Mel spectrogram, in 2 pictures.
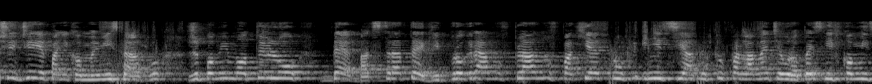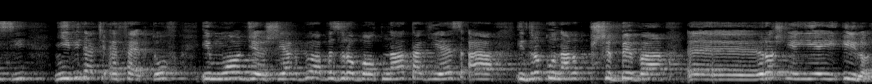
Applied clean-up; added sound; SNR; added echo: neural separator model SepFormer DNS4.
